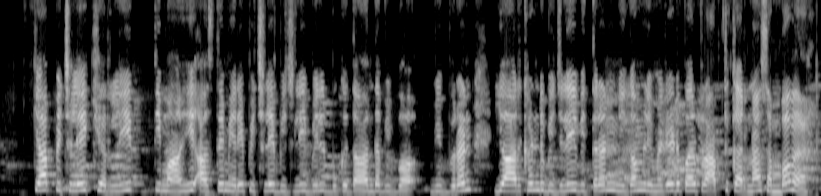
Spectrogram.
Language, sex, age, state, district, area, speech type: Dogri, female, 18-30, Jammu and Kashmir, Kathua, rural, read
